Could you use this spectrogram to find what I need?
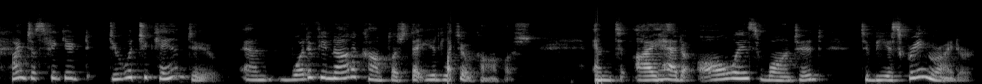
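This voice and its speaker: Somewhat breathy and fairly high-pitched, a woman speaks with very wide pitch swings. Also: moderate pace. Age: 60s. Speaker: screenwriter and author. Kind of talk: interview. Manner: halting.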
